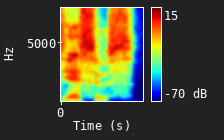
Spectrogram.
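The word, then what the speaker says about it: Ἰησοῦς: the Galilee um and in Greek there's no sha sound so Yeshua became Yeshua and in Greek pretty much every name ends in own orus right Joseph becomes Josephus so Yeshua becomes yesus and there are people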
